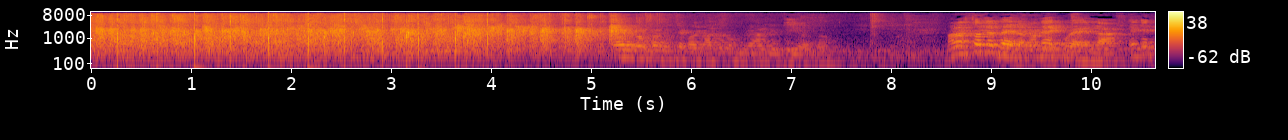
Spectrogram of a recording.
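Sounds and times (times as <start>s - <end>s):
audience applause: 0.0s - 5.5s
speech: 5.9s - 7.6s, 8.6s - 10.6s.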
